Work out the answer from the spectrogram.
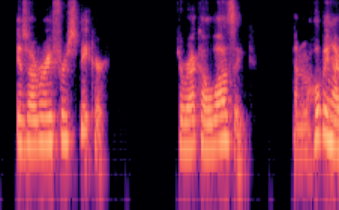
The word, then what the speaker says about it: Tarek El Wazzi: Next up on our agenda is our very first speaker, Tarek El Wazzi. And I'm hoping I pronounced your name right.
